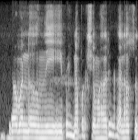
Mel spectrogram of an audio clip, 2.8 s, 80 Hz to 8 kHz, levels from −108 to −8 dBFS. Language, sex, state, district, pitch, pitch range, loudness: Telugu, male, Andhra Pradesh, Anantapur, 135 Hz, 130-140 Hz, -16 LUFS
